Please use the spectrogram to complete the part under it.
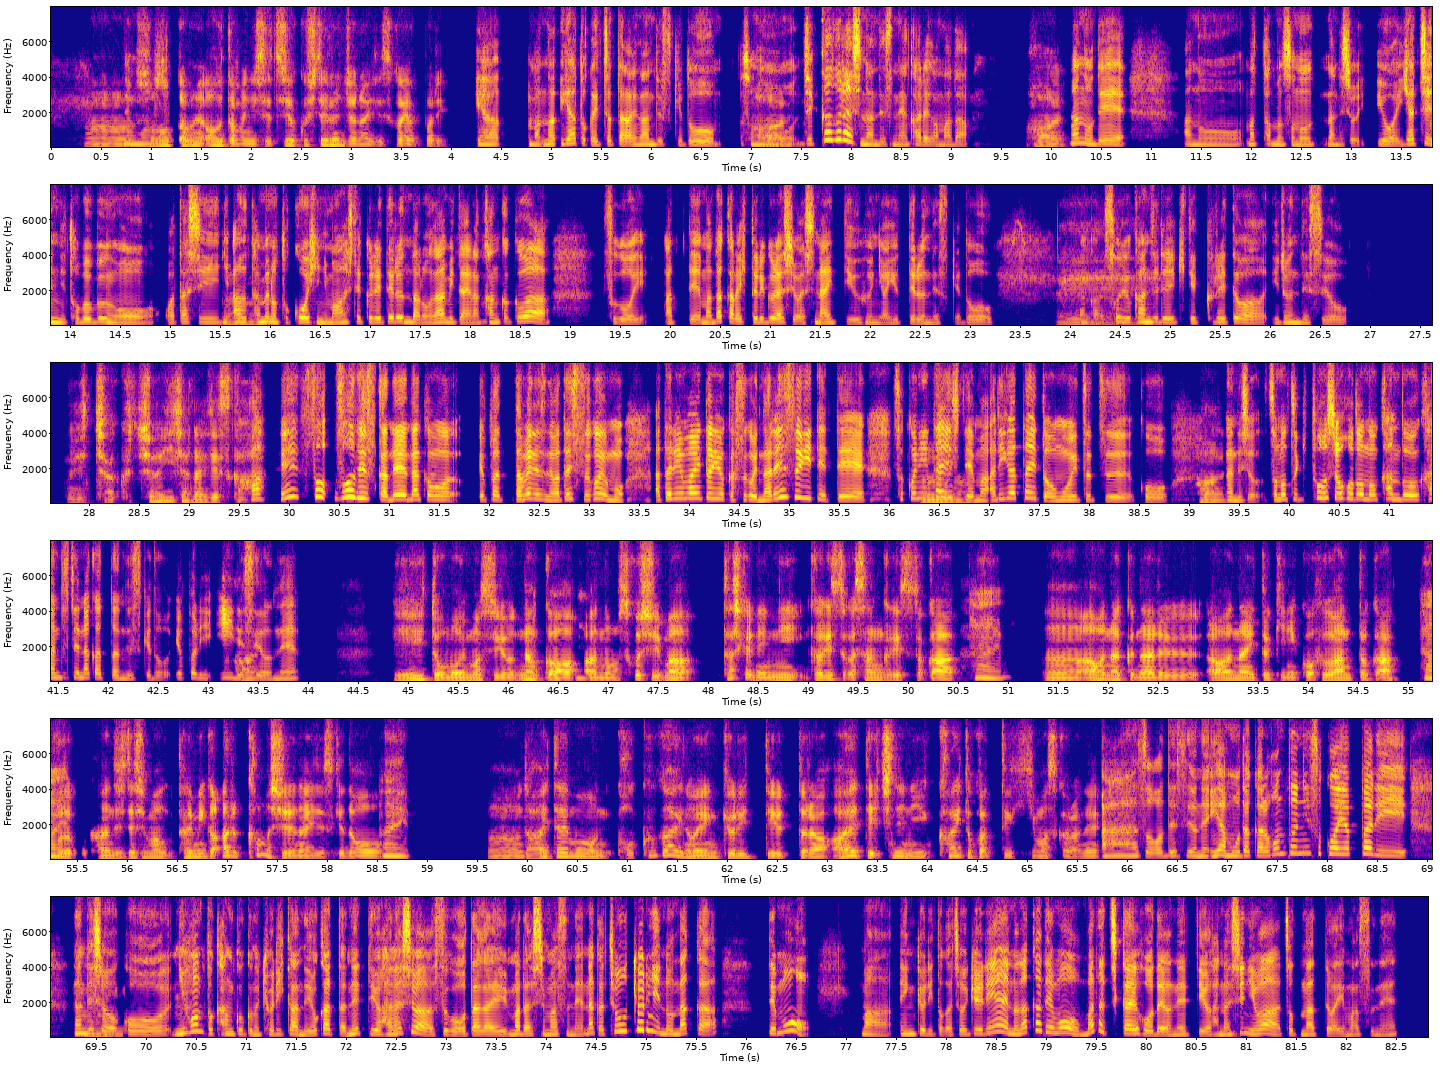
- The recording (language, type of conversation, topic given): Japanese, advice, 長距離恋愛で不安や孤独を感じるとき、どうすれば気持ちが楽になりますか？
- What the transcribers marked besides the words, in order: other background noise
